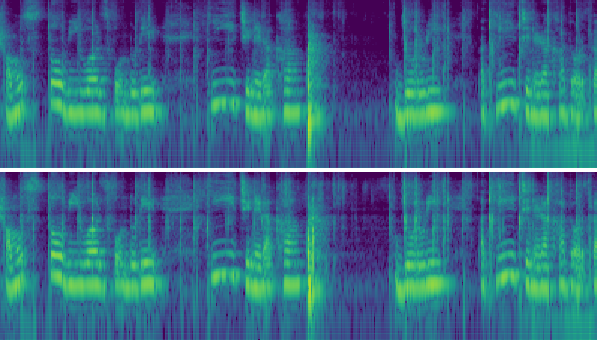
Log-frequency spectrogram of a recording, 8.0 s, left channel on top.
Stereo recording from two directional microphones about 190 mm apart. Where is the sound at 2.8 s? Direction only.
25° left (ahead or behind).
